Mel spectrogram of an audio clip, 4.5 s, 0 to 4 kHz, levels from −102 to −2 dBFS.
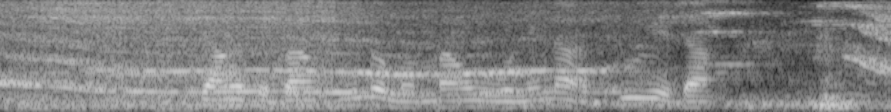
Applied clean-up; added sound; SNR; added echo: none; Drill; -1 dB; none.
